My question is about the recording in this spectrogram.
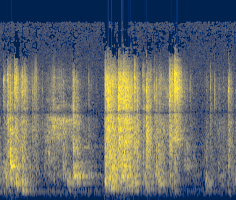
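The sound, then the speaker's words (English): A couple of chairs are dragged together, scraping and bumping across a hard floor, a rough, continuous grinding with a few knocking thuds, growing suddenly louder midway as another chair is hauled over. “Drag a couple of those chairs together.”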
